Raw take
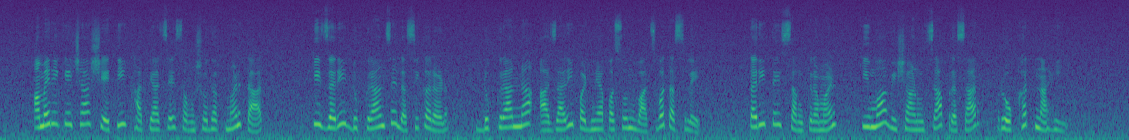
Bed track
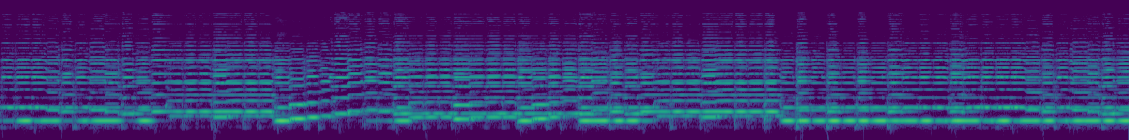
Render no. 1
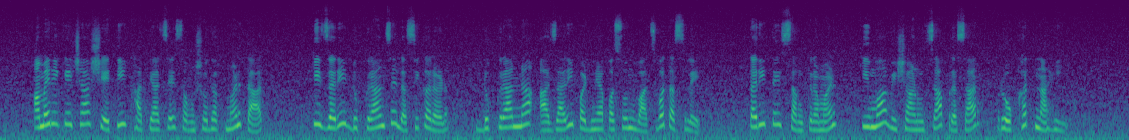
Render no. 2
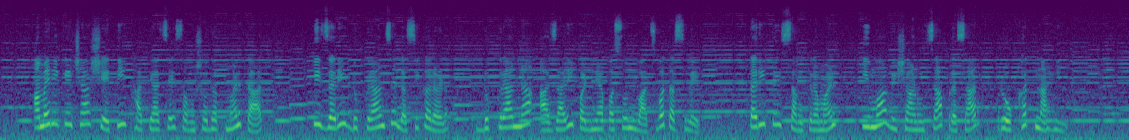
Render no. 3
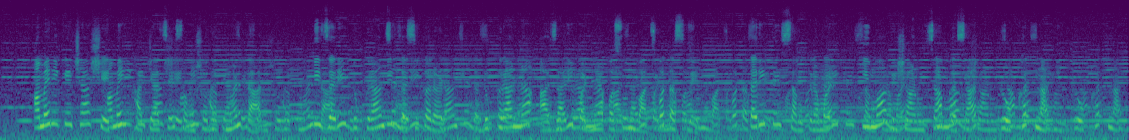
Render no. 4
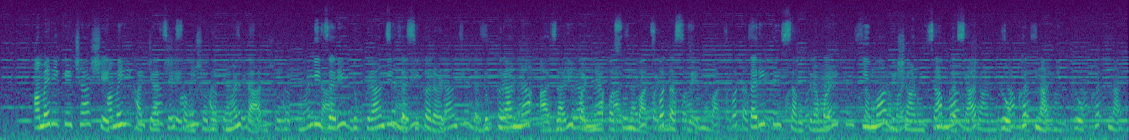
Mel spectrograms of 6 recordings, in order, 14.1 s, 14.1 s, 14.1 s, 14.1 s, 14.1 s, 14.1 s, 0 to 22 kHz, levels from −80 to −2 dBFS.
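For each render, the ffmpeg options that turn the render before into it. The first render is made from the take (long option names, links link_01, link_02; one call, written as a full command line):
ffmpeg -i in.wav -af "afftdn=noise_reduction=11:noise_floor=-42" out.wav
ffmpeg -i in.wav -i bed.wav -filter_complex "[1:a]volume=-8.5dB[link_01];[0:a][link_01]amix=inputs=2:normalize=0" out.wav
ffmpeg -i in.wav -filter_complex "[0:a]asplit=2[link_01][link_02];[link_02]adelay=910,lowpass=frequency=2000:poles=1,volume=-4dB,asplit=2[link_03][link_04];[link_04]adelay=910,lowpass=frequency=2000:poles=1,volume=0.4,asplit=2[link_05][link_06];[link_06]adelay=910,lowpass=frequency=2000:poles=1,volume=0.4,asplit=2[link_07][link_08];[link_08]adelay=910,lowpass=frequency=2000:poles=1,volume=0.4,asplit=2[link_09][link_10];[link_10]adelay=910,lowpass=frequency=2000:poles=1,volume=0.4[link_11];[link_01][link_03][link_05][link_07][link_09][link_11]amix=inputs=6:normalize=0" out.wav
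ffmpeg -i in.wav -af "volume=4dB" out.wav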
